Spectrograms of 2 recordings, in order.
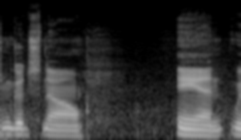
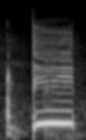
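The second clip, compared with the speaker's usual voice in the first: censor bleep; 9 dB louder than usual. Retold or imitated. Self-censoring a curse in retold rant.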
